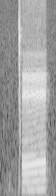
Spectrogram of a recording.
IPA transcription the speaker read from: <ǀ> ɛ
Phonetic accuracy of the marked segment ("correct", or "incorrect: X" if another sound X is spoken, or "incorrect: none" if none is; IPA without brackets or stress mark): correct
